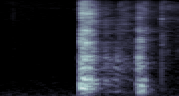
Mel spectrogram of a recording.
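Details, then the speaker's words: Two short, harsh cough bursts from an adult, the first louder with a trailing rasp; he reports a flu-like reaction to a nasal medication causing much coughing and spluttering and a hoarse voice. "And the result is that my body reacts as if it's got the flu. And the result of that is just like a lot of coping and sputing."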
